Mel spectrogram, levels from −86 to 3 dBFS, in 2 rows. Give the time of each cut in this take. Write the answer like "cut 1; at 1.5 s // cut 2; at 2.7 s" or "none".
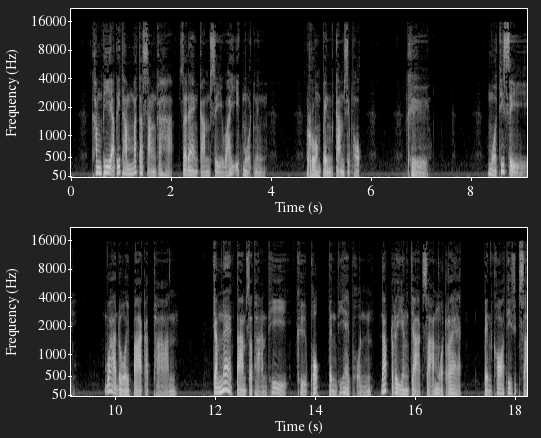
cut 1; at 2.1 s // cut 2; at 15.2 s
